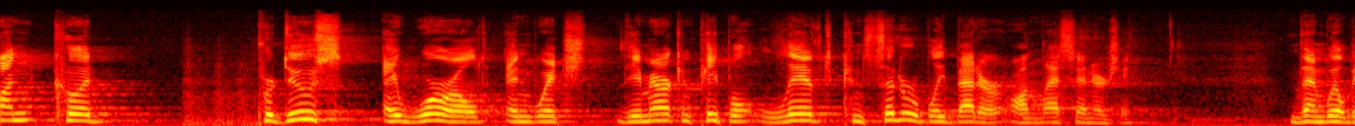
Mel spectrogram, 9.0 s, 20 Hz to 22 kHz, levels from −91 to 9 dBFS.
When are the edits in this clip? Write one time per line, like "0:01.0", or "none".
none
